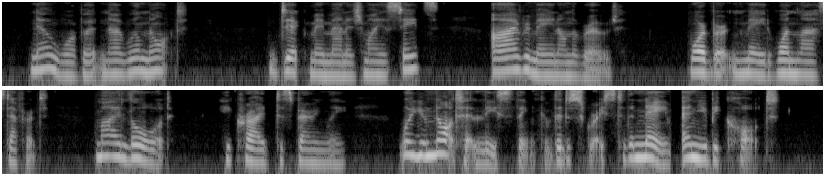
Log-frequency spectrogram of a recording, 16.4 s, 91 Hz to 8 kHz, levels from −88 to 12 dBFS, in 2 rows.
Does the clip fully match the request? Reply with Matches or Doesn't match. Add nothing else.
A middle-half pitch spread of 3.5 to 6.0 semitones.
Matches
